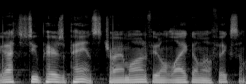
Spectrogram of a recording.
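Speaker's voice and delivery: ordinary delivery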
